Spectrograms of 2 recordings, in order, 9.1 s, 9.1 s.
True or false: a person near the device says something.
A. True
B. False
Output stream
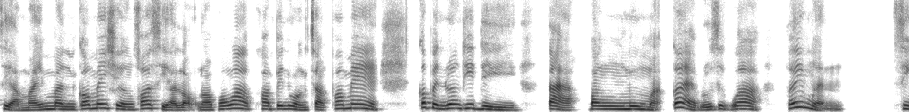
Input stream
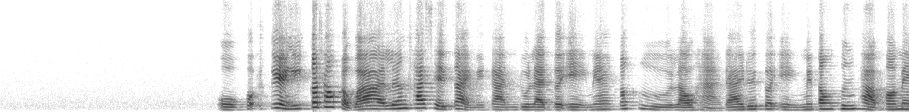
A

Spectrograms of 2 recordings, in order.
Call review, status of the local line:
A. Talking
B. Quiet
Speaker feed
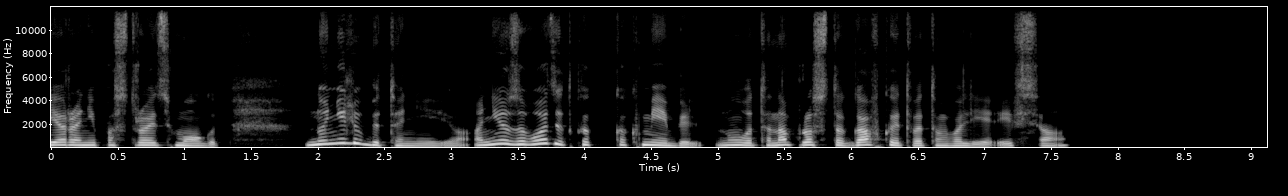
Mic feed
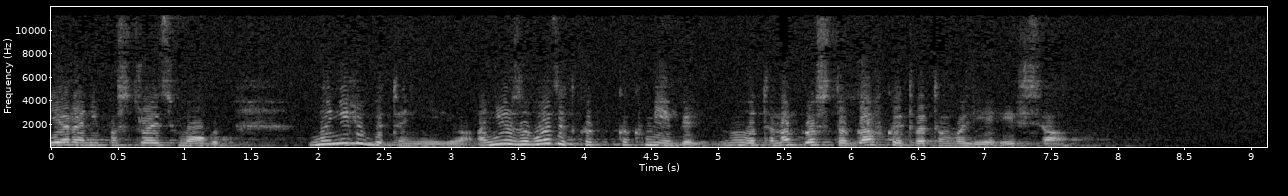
B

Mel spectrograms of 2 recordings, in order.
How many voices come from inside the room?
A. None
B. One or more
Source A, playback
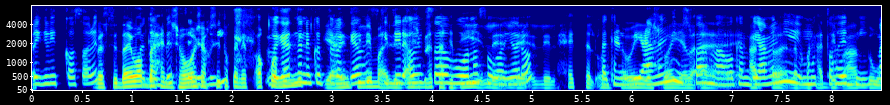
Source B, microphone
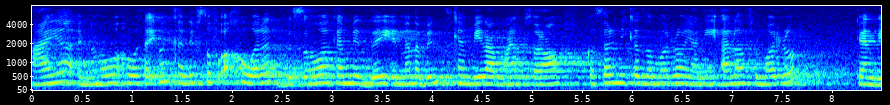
B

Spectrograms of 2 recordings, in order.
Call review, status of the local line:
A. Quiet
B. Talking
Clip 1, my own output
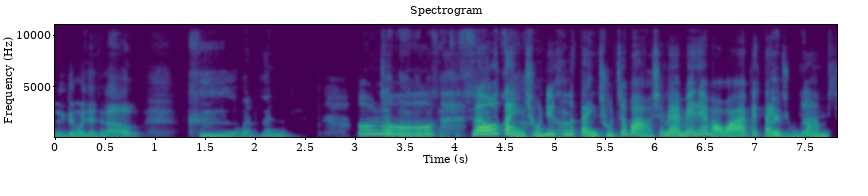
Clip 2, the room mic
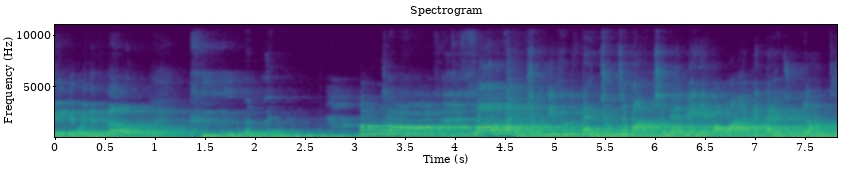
A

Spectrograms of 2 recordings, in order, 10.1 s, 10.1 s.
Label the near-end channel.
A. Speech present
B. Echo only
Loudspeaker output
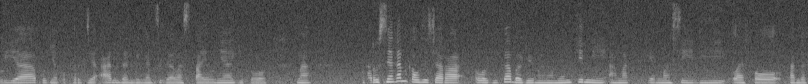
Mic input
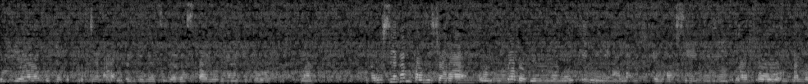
A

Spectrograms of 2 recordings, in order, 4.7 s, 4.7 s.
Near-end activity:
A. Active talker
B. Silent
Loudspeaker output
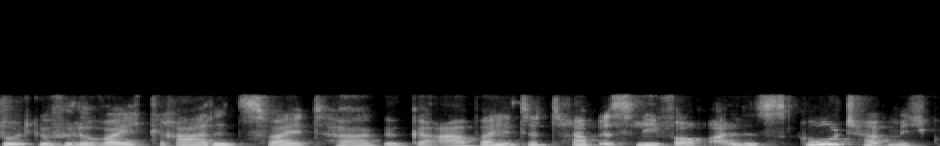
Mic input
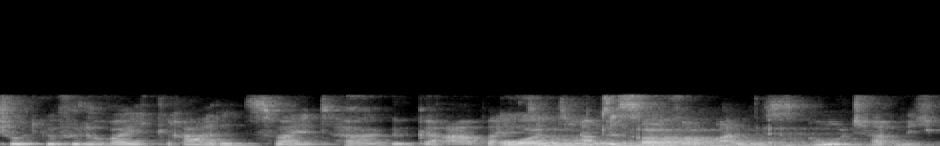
A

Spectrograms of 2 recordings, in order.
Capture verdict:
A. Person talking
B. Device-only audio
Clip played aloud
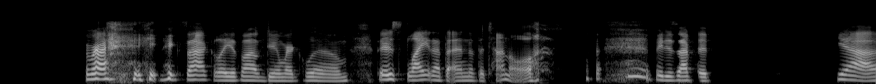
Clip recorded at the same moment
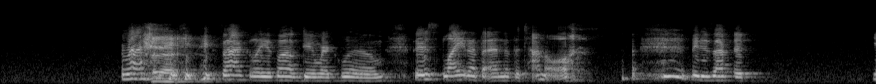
A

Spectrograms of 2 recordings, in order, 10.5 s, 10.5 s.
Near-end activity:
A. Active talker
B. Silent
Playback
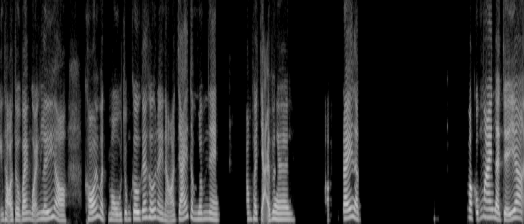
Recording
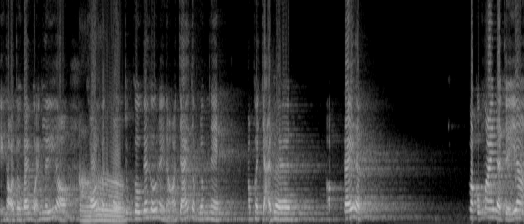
A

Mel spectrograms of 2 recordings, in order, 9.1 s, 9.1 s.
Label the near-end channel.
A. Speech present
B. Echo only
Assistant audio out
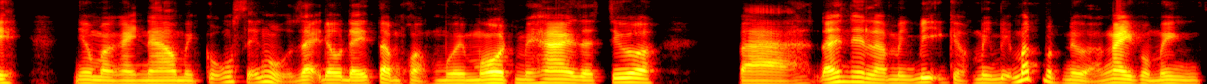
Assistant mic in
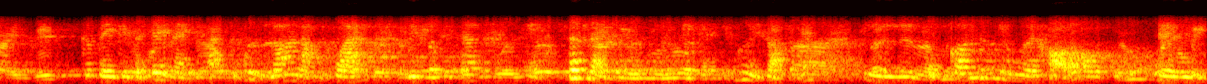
A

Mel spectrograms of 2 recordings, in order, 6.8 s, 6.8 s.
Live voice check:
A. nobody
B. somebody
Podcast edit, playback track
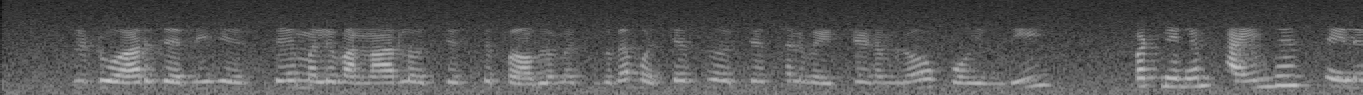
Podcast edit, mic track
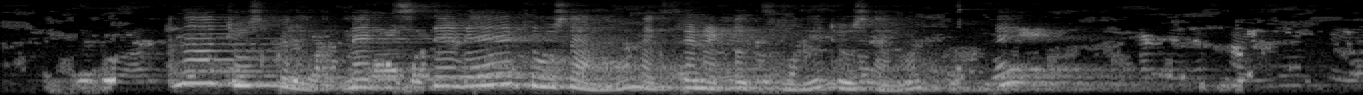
B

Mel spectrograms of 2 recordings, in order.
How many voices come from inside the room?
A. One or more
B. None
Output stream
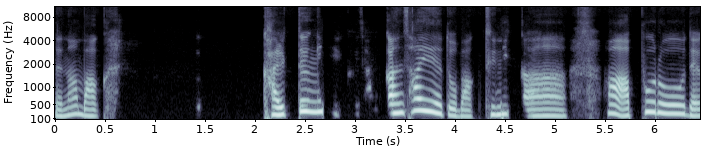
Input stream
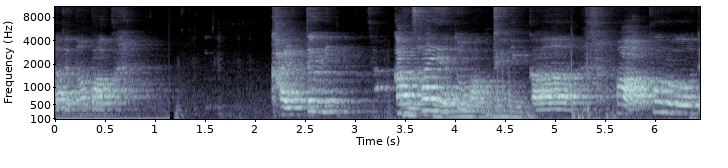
A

